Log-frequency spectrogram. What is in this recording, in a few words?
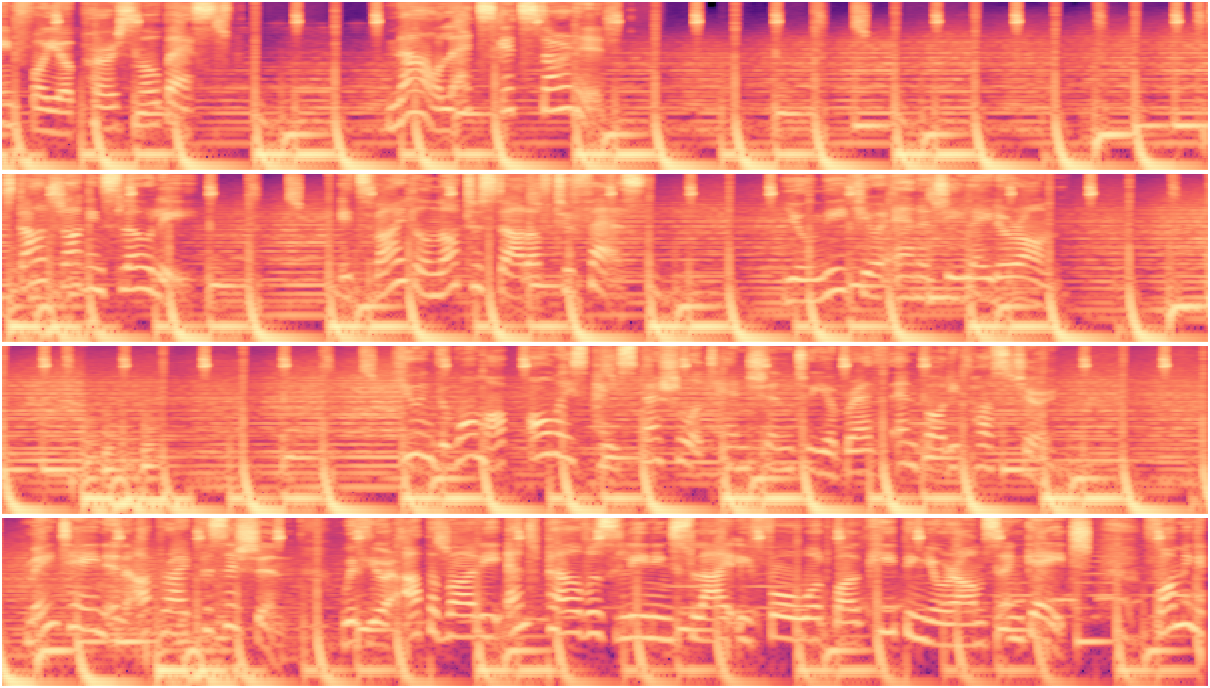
story run english; Podcast Moderatorin & professionelle Sprecherin; Runtastic Story Run "Pushing The Limit" (English)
